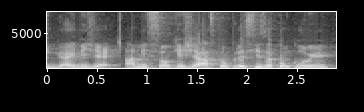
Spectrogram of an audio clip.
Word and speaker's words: Jaspion: Jaspion seria a combinação das palavras em inglês, Justice e Champion. O que faria com seu nome nesse caso fosse Juspion. Engraçado, né? Porém, a pronúncia da palavra Justice em japonês é muito diferente. Seria mais ou menos Justice. E por isso, quando feita a junção das palavras, o nome do herói fica Jaspion.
